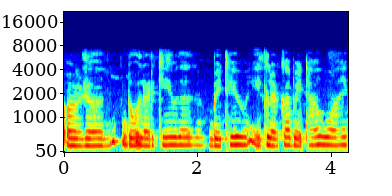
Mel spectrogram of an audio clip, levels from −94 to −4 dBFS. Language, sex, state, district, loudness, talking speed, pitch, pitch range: Hindi, female, Chhattisgarh, Raigarh, -16 LUFS, 155 wpm, 215 Hz, 205-225 Hz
